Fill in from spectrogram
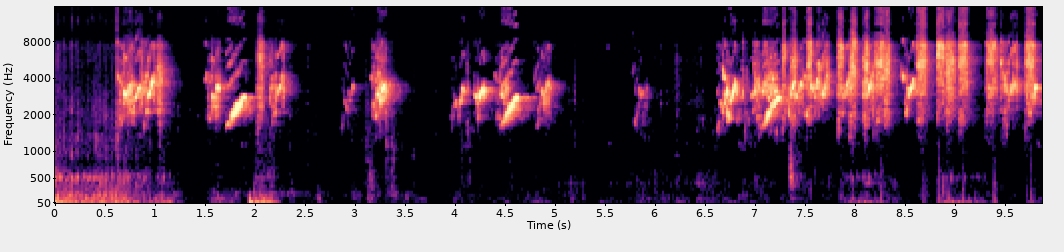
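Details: Several pet budgerigars chatter while eating corn, with warbling, rising chirps in irregular bursts that build into a dense run of rapid high twittering near the end.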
